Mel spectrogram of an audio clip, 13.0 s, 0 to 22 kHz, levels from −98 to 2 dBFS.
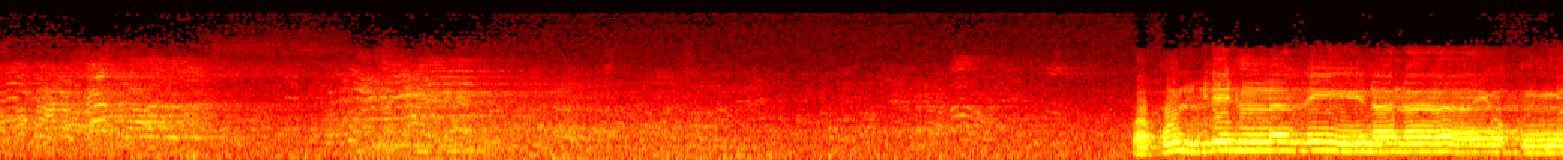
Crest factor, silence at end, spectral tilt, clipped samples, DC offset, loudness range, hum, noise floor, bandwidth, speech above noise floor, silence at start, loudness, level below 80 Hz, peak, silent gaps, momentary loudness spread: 18 dB; 0 s; -8 dB/octave; under 0.1%; under 0.1%; 22 LU; none; -42 dBFS; 8.2 kHz; 26 dB; 0 s; -19 LUFS; -50 dBFS; -4 dBFS; none; 25 LU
